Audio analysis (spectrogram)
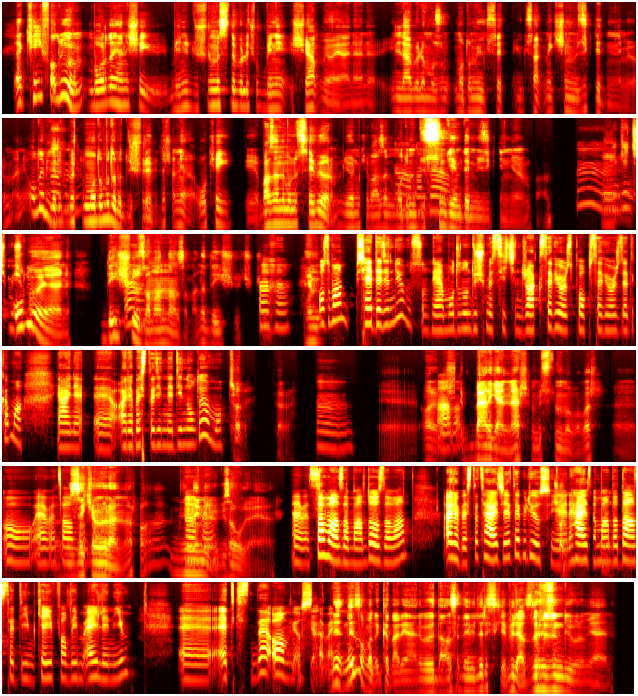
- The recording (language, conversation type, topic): Turkish, podcast, Hangi şarkılar seni geçmişe götürür?
- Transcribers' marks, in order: in English: "okey"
